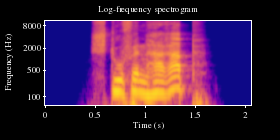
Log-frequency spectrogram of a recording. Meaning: inflection of herabstufen: 1. first/third-person plural present 2. first/third-person plural subjunctive I
- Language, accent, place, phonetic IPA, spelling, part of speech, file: German, Germany, Berlin, [ˌʃtuːfn̩ hɛˈʁap], stufen herab, verb, De-stufen herab.ogg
